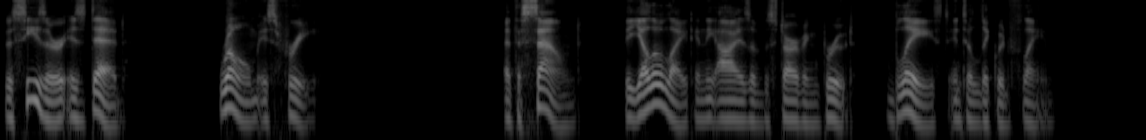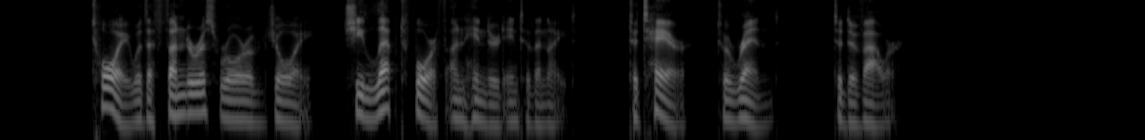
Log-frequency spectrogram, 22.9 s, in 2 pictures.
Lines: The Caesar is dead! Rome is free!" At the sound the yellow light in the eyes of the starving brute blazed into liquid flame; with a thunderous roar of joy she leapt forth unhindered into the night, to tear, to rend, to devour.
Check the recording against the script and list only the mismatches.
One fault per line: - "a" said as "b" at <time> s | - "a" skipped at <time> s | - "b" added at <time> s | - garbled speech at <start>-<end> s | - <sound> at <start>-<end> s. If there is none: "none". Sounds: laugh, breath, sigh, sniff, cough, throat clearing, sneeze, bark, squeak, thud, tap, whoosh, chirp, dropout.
- "toy" added at 12.4 s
